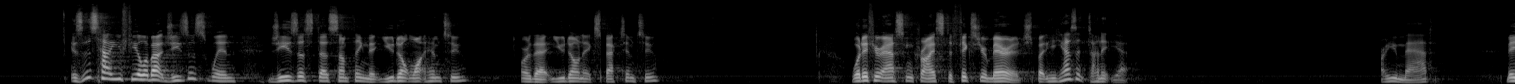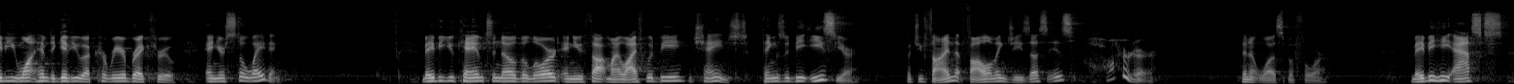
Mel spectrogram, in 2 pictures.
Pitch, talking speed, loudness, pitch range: 150 Hz, 180 wpm, -30 LUFS, 135-165 Hz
